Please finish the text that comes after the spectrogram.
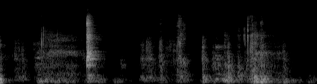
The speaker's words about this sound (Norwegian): Det er lyden av Håkon som ikke vet hvordan en stikkontakt fungerer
